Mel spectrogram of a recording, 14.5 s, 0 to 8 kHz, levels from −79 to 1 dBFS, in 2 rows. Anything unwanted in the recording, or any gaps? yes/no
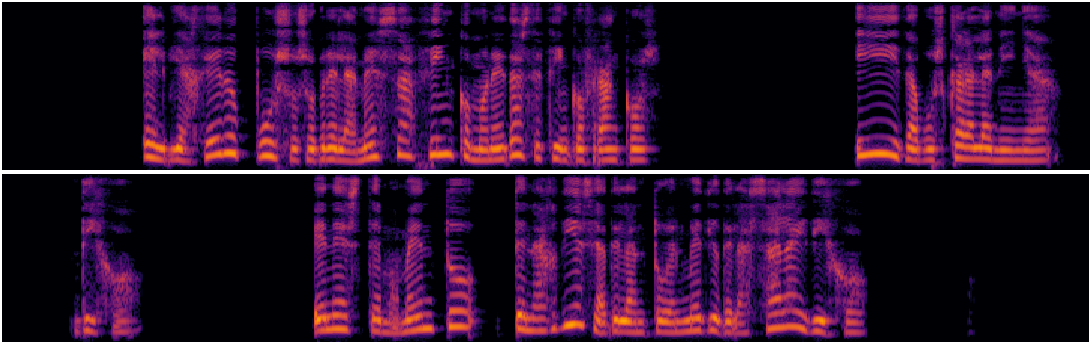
no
